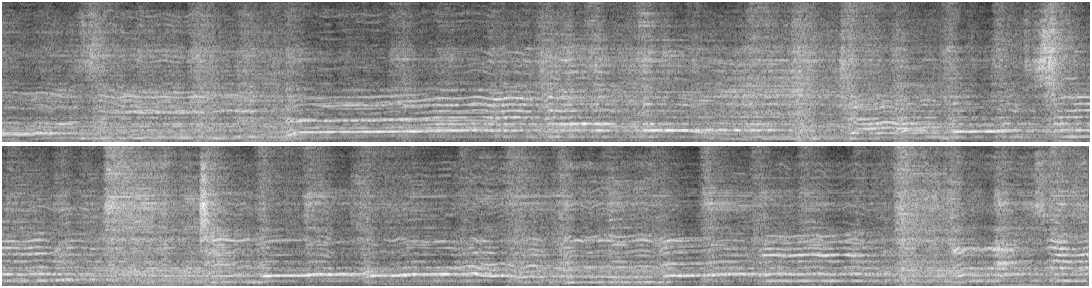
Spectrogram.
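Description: Live acoustic band with strings playing a song: female singing with a second voice in harmony over acoustic guitar and violins.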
